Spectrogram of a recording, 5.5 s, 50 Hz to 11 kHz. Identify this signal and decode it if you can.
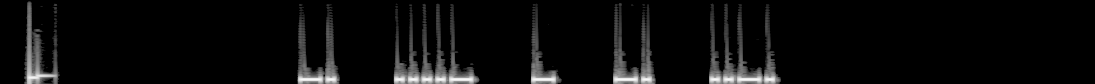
Morse code, heard as a keyed tone, about 34 wpm, spaced as for 20 wpm, 700 Hz. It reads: N4TNF
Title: USA Call Signs - 5 Characters - 3x Character Spacing - 35wpm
